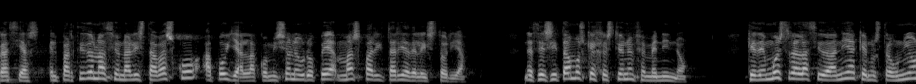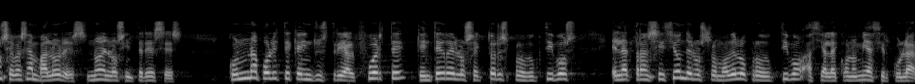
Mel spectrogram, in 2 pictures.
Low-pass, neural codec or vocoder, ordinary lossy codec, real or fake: none; none; none; real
